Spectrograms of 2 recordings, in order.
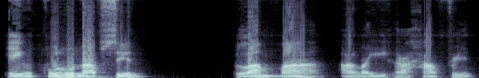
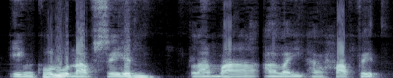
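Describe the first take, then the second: First: The m in lama is doubled and held. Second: The m in lama is short and single. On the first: Lama means 'except'. "di situ lama, di situ ada tasdidnya" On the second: Lama is 'la' with an added 'ma'. "enggak ada tasdidnya"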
